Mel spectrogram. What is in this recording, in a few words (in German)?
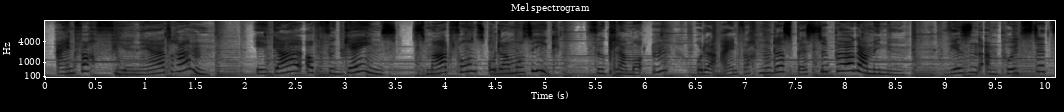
Teenager Stimme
